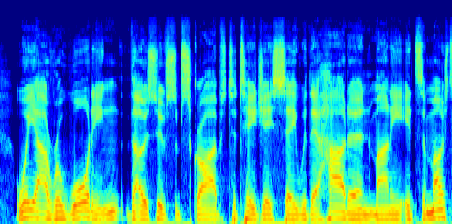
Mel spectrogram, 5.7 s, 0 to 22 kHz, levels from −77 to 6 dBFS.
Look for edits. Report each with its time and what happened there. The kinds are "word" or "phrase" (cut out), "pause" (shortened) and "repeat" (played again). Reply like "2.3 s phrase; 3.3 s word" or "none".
none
